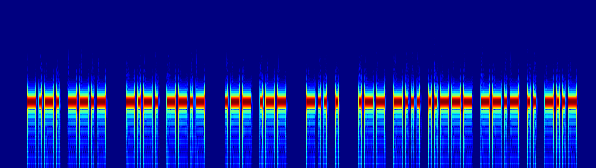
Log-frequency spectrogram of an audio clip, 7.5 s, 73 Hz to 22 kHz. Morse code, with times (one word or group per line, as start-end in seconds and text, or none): 0.3-1.3 CQ
1.6-2.6 CQ
2.8-3.6 WW
3.8-4.2 DE
4.5-7.2 WB2QIX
